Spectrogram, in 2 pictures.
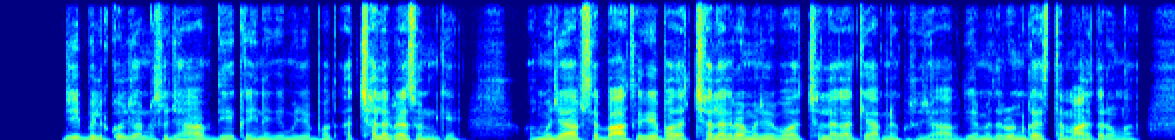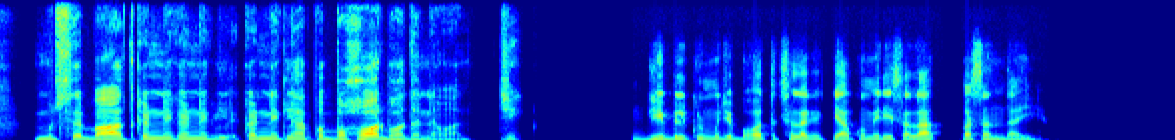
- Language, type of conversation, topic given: Hindi, advice, आलोचना पर अपनी भावनात्मक प्रतिक्रिया को कैसे नियंत्रित करूँ?
- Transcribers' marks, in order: none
